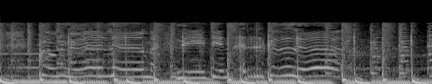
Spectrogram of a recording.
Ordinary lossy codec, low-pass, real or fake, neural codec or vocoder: MP3, 32 kbps; 7.2 kHz; real; none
